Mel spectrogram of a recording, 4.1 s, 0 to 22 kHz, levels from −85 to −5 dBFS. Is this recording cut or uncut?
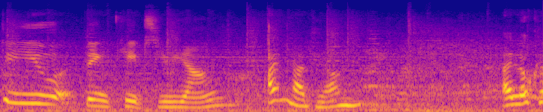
uncut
